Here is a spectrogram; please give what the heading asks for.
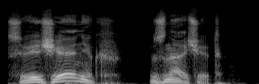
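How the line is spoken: Disapproving mutter. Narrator (Russian): пробормотал другой стражник, с явным неодобрением

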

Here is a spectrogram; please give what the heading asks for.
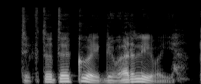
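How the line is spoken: Menacing, through teeth. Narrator (Russian): процедил я, стараясь выглядеть грозно и опасно

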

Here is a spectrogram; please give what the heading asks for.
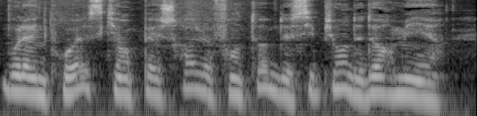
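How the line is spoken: Exclamation. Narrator (French): s'écria M

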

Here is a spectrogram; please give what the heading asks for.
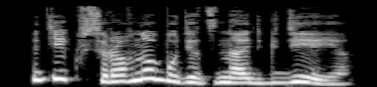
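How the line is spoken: Grumbling. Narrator (Russian): проворчала она

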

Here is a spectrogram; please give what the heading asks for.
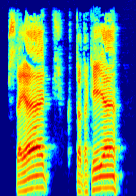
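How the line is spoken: Stern commanding question. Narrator (Russian): грозно спросил лейтенант, возглавлявший отряд

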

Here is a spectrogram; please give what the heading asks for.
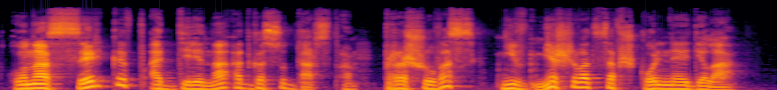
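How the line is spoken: Icy reply. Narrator (Russian): Директор ледяным голосом ответила священнику

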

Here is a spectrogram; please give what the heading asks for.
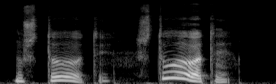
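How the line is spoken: Muttering. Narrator (Russian): бормоча

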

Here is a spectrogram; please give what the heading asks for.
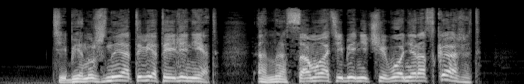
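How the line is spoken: Straining shout. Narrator (Russian): Краснея от борьбы, прокричал Артем

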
